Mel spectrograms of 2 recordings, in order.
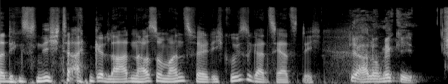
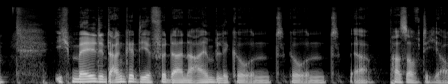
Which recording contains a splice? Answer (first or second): second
